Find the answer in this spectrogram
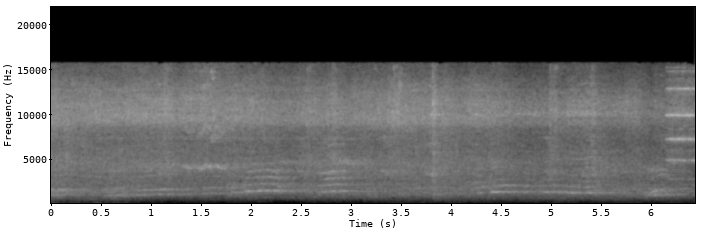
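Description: Electric bumper cars running around an indoor rink: a steady hissing din, with faint distant voices calling over it.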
